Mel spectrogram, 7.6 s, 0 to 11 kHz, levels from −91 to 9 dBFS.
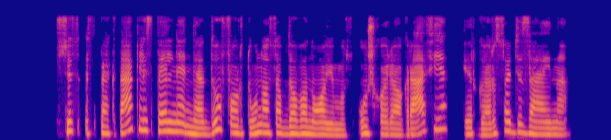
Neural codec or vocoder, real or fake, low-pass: none; real; 7.2 kHz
